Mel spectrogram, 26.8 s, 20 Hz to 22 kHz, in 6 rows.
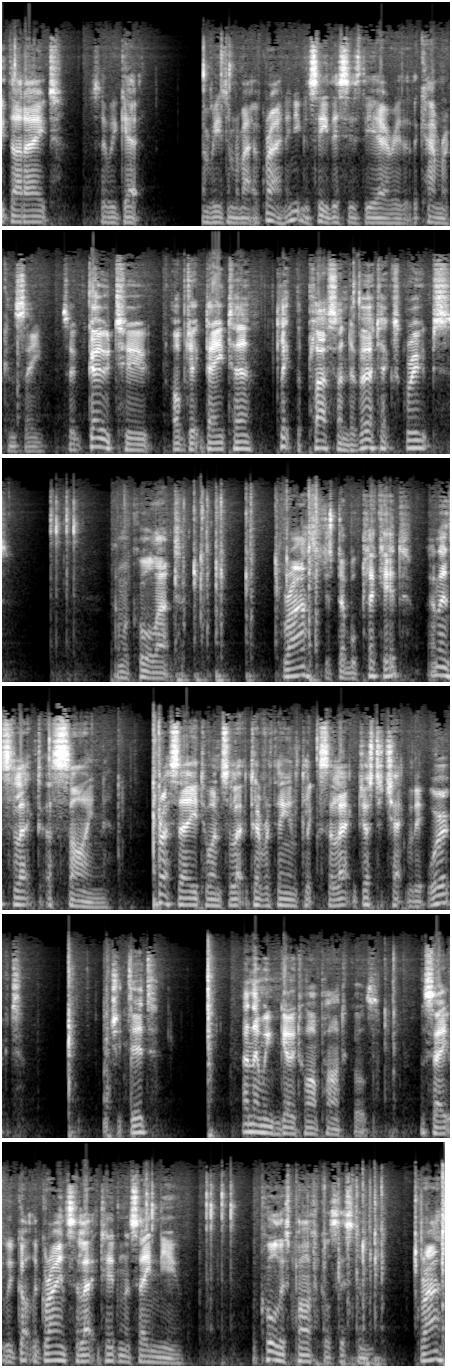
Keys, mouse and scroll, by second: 0.1 click, 2.0 right click, 5.2 click, 8.0 click, 10.6-11.1 typing, 11.7 Return, 13.6 click, 14.6 a, 16.3 click, 18.4 Tab, 19.7 KP_0, 20.1 click, 21.5 ctrl+s, 21.7 click, 23.6 click, 25.2-25.8 typing, 26.4 Return.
